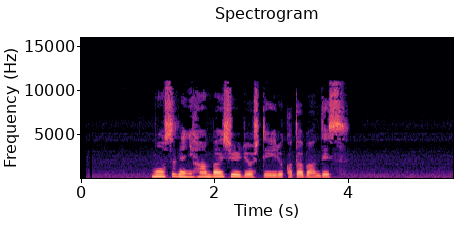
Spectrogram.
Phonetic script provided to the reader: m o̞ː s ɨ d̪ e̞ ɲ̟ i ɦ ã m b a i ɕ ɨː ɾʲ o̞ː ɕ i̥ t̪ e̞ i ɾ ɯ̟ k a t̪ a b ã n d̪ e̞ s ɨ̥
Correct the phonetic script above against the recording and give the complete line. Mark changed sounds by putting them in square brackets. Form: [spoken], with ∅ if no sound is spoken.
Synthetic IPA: m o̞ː s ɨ d̪ e̞ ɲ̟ i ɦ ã m b a i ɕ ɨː ɾʲ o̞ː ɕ i̥ t̪ e̞ i ɾ ɯ̟ k a t̪ a b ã n d̪ e̞ s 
